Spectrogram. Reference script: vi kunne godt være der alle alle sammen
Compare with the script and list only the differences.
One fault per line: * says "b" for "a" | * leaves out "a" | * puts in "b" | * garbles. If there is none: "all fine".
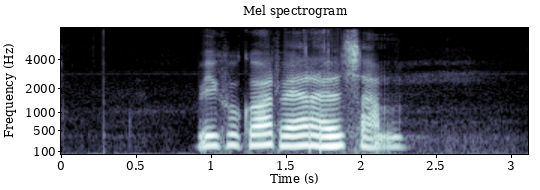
* leaves out "alle"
